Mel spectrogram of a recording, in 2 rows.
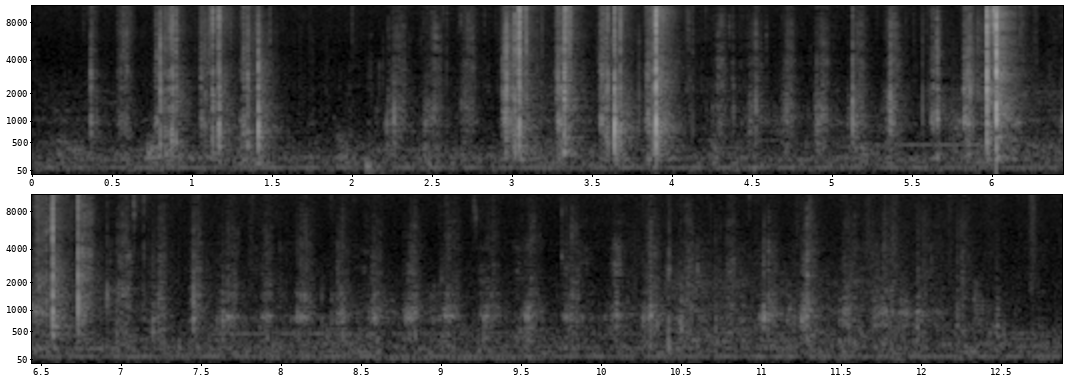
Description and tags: a rabbit nibbles a carrot. Sennheiser MKH60 + MKH30 into Shrure FP24, to Edirol R09. Decode to M/S stereo with free Voxengo plugin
